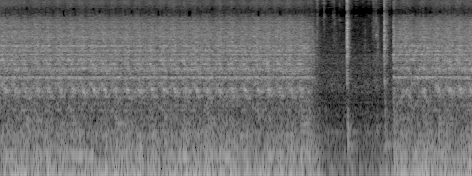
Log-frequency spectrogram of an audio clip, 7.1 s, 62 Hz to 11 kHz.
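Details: 1974 Dodge Dart restarted hot, minutes after driving and refueling: the engine cranks hard, runs unevenly and nearly stalls, then catches with sharp revs and pedal pumping; a hard hot start.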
